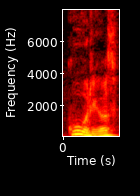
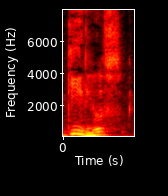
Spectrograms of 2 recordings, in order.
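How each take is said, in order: First: Curios with a plain Spanish u; wrong u sound. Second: Kyrios with an i said through rounded u lips; Greek upsilon. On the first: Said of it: "y no Curios". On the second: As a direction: say Kyrios with the y like French u. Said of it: "se pronuncia Kyrios". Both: Shown as a demonstration.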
